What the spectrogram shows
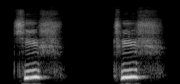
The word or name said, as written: chixtxix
